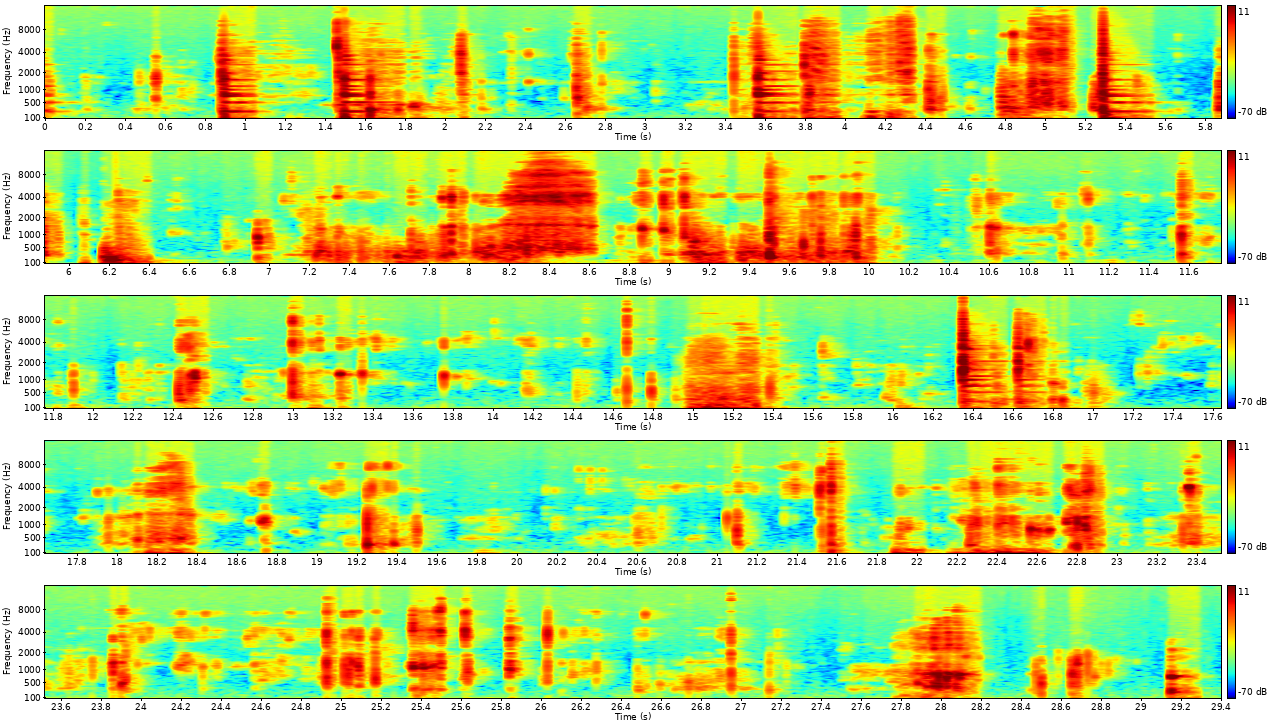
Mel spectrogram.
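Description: Close-miked chewing of fried chicken and rice: wet smacking chews and some crunching, coming in irregular bursts with short gaps between. Near the end, a sip from a glass of tea.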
